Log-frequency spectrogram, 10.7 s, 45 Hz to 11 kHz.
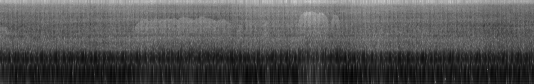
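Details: Yamaha Fazer 600 motorcycle idling with an uneven, stumbling beat, then two quick revs: engine misfire.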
